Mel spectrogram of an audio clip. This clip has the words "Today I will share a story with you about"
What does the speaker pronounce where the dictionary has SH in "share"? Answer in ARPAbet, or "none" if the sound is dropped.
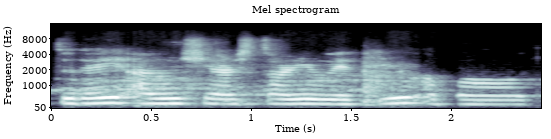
SH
